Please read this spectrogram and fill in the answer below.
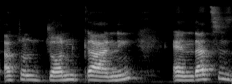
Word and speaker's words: Kani: That's Kani. It's actually John Kani, and that's his name, and he's actually South African, and he speaks Xhosa.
